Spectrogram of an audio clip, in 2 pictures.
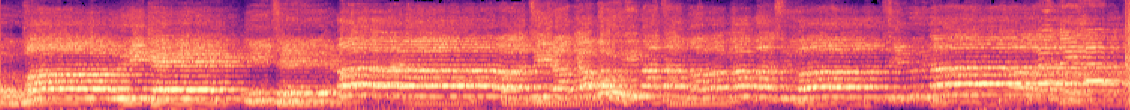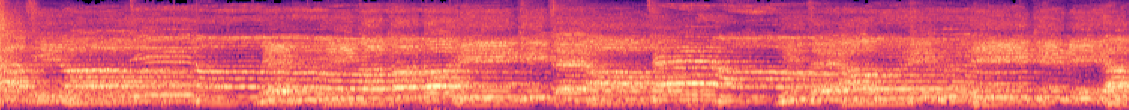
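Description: A choir singing a Māori song in harmony, several voices together in sustained, flowing phrases.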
